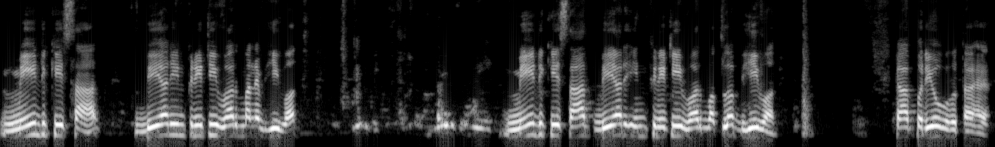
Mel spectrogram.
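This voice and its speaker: A man's voice: sits high, a little slow, long pauses, darkish tone, no room sound, lo-fi sound. A male teacher running a grammar lesson in a classroom, firing repeated questions at his students.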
